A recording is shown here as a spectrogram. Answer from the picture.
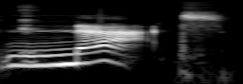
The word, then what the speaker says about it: gnat: And it's gnat. – Yeah, you wouldn't think to change the O in goat to something that makes it a silent G, right? – Yeah, yeah.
